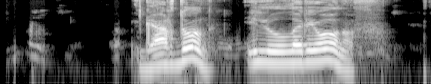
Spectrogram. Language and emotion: Russian, positive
